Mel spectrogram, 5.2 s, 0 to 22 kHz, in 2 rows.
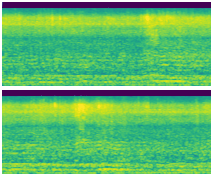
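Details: Honey bees from a 2017 nuc colony, recorded on 27 September 2018, fill the clip with a steady, dense buzzing hum. Low droning tones run underneath the whole five seconds, with a faint rustling hiss above.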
